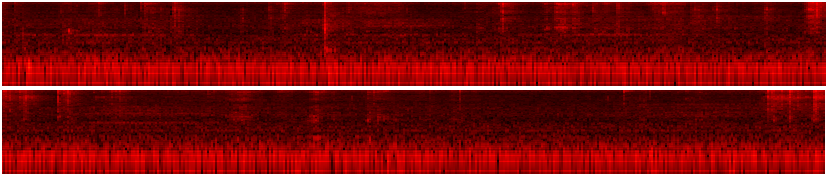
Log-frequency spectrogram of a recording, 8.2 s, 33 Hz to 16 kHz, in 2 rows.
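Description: Faint small metallic clicks and scrapes of a screwdriver working a terminal screw and wire on a Northern Electric 500 telephone's network, over a steady low hum.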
